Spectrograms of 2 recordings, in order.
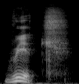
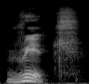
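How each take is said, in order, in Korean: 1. 이 단어는 약한 'oo'에 가까운 모음으로 끝납니다. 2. 이 단어는 약한 'oo'에 가까운 모음으로 끝납니다.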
